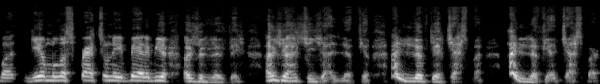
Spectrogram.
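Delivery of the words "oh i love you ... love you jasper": very low, deep voice. Showing how to talk to a pet, imitating one hundred's voice. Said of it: "That's my one hundred voice".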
